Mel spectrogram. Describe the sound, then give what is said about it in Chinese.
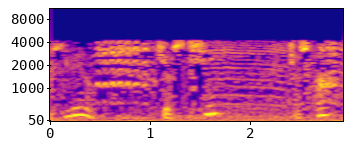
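Lambs bleating as a shepherd hurries his flock home before rain: a few short, wavering bleats, fairly faint, with soft talking under them. “阿山急忙招呼着小羊准备回家，他伸长了脖子数着”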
